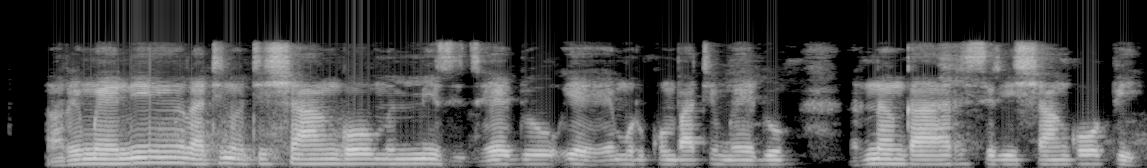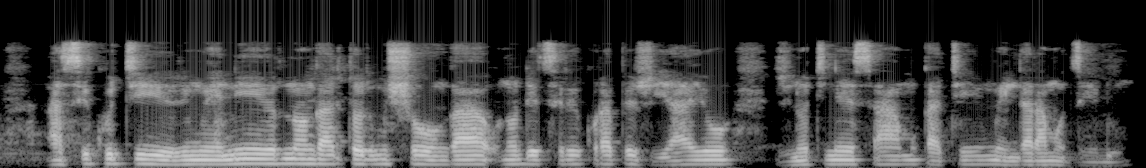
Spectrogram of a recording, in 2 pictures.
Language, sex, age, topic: Ndau, female, 25-35, health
